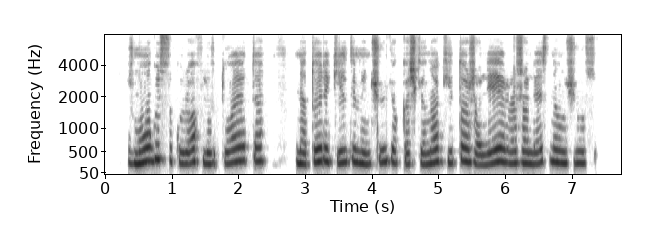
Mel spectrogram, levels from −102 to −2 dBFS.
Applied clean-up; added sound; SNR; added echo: none; none; none; none.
